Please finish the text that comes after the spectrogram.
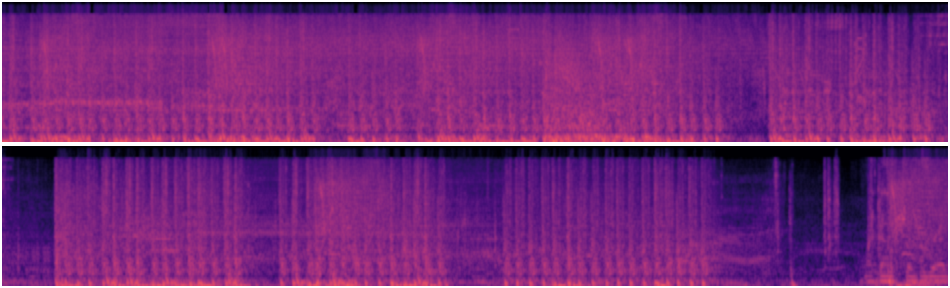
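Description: Near-constant rapid gunfire from a video game zombie fight rattles on loudly for most of the stretch, with brief gaps at reloads and some talking over the shooting.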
